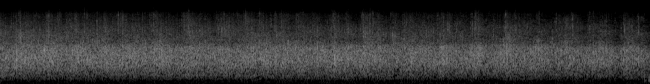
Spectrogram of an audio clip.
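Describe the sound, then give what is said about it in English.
Sustained applause from a large church crowd welcoming a campus ministry's leaders and students, a dense, steady wash of clapping hands at even loudness with no voices standing out. “Give them a big welcome to the Chi Alpha's leaders and students.”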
